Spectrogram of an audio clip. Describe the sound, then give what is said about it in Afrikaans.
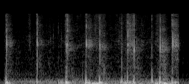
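A rapid series of crisp finger snaps, fairly loud, clicking in a quick, slightly uneven rhythm for a couple of seconds before stopping. “wat besig was om iets op die swartbord voor in die klas te skryf, hoor die geklap van vingers en draai om, nog met die wit bordkruit in die een poot.”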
